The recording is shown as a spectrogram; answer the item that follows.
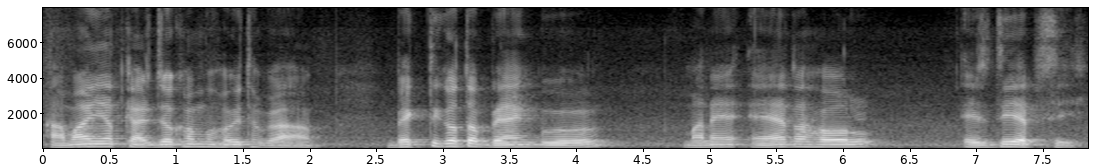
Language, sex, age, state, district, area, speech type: Assamese, male, 60+, Assam, Kamrup Metropolitan, urban, spontaneous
